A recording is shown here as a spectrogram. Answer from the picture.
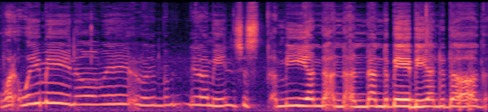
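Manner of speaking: high, soft pleading friend voice; mock whiny caller begging to bring the dog; imitating caller. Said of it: "They're like".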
